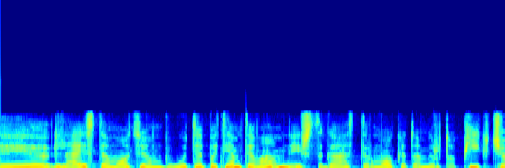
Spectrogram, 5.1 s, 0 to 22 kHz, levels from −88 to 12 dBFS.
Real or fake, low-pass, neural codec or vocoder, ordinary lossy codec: real; 7.2 kHz; none; AAC, 64 kbps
